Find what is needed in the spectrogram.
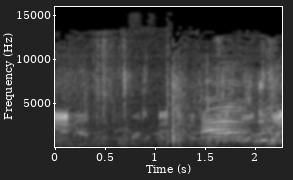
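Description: People calling out across a baseball field: scattered distant voices, a short sharp knock about a second in, then one drawn-out shouted call near the end.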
